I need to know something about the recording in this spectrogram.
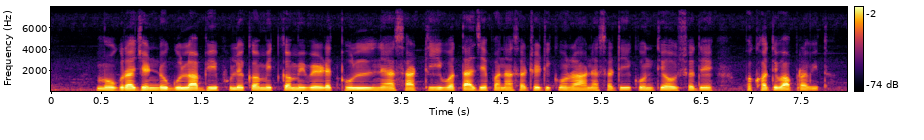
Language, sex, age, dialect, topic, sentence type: Marathi, male, 25-30, Northern Konkan, agriculture, question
